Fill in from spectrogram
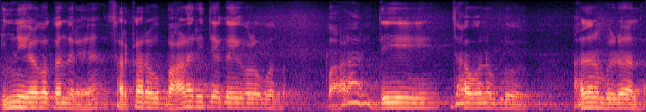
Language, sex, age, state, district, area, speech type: Kannada, male, 18-30, Karnataka, Bellary, rural, spontaneous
